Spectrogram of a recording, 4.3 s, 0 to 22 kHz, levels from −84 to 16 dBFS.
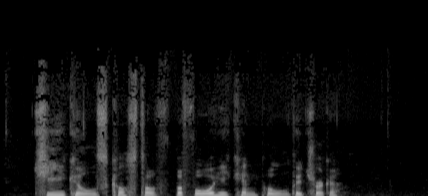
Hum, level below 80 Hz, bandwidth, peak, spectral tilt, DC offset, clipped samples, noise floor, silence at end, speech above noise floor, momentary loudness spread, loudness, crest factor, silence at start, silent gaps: none; -62 dBFS; 16 kHz; -8 dBFS; -5.5 dB/octave; under 0.1%; under 0.1%; -70 dBFS; 0.9 s; 44 dB; 7 LU; -26 LUFS; 20 dB; 0.35 s; none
